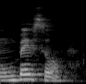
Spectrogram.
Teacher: antes de P y B va m debido a la asimilación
